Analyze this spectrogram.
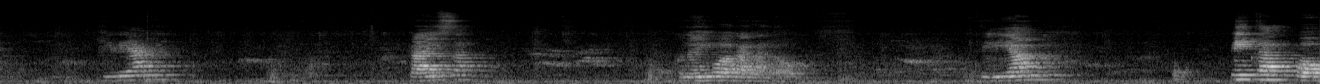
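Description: A woman speaks slowly and with feeling into a microphone in a hall with some echo.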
